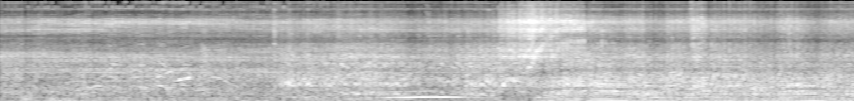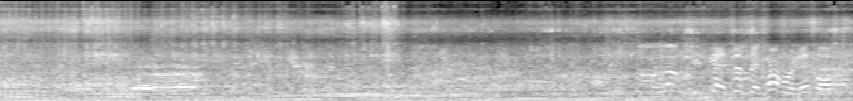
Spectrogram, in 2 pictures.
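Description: Car engine with a faulty carburetor revving and idling high at a car show, a steady loud rumble running under nearby casual talk and crowd noise throughout.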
